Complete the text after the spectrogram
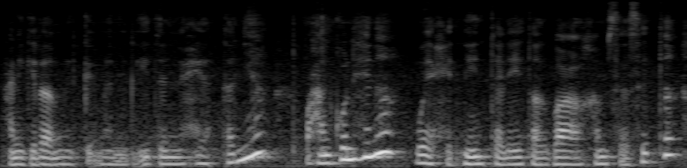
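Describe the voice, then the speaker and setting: An Egyptian crochet tutor with an Egyptian Arabic accent leads a step-by-step crafting tutorial in a low, warm, lively and rapid-fire voice. She counts stitches aloud, keeps asking "okay?" and drops to a soft murmur while handling the work, with a little hiss or hum in the background.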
